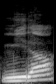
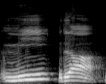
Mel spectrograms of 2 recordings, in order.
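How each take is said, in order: First: Said in the usual way. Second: Meera slowly as मी, pause, रा; syllable by syllable. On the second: Shown as a demonstration. Teacher showing beginners how to read Meera, syllable by syllable. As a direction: break Meera into two long syllables. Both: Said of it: "जोड़ जोड़ करके ही पढ़ना होगा".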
